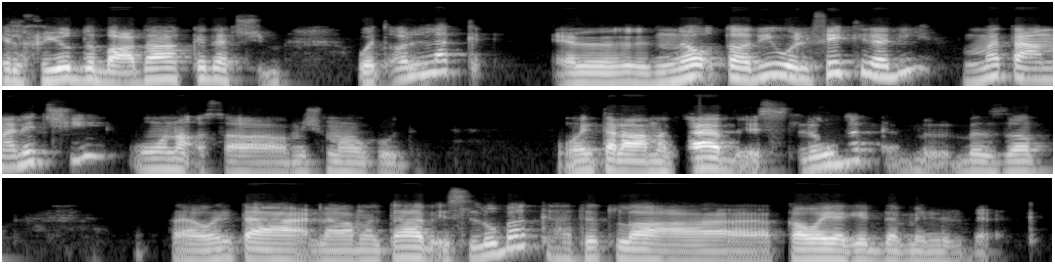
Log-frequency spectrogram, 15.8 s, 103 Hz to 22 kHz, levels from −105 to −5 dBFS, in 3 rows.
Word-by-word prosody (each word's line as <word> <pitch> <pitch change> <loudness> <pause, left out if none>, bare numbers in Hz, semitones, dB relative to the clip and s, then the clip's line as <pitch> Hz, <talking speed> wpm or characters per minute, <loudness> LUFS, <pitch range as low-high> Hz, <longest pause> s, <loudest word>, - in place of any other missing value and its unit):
الخيوط 150 +3 +3
ببعضها 160 +1 +4
كده 165 -1 -2
شم 140 -6 -16 0.4
وتقول 165 - -2
لك 260 0 -3 0.4
النقطة 125 +9 +2
دي 185 +6 0
والفكرة 215 +3 +3
دي 295 - -6
ما 145 +8 -2
اتعملتش 200 +5 0 0.3
وناقصة 135 -6 -5
مش 115 +1 -14
موجودة، 110 -4 -9 0.8
وأنت 125 +2 0
لو 125 -2 +7
عملتها 120 +6 +6
بأسلوبك 195 - -6
با 130 - -16
بالضبط، 120 +1 -6 0.8
فلو 110 +1 -2
أنت 125 0 -4 0.3
لو 110 0 -5
عملتها 115 +5 0
بأسلوبك 170 - -4
هتطلع 115 -4 -2
قويّة 120 -1 +5
جدًا 110 0 -4
بالنسبة 100 -1 -11
لك. - - -28
130 Hz, 120 wpm, -23 LUFS, 115-165 Hz, 0.8 s, لو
